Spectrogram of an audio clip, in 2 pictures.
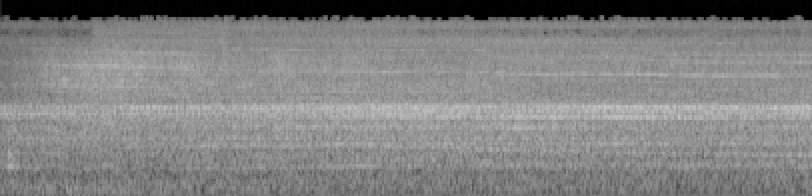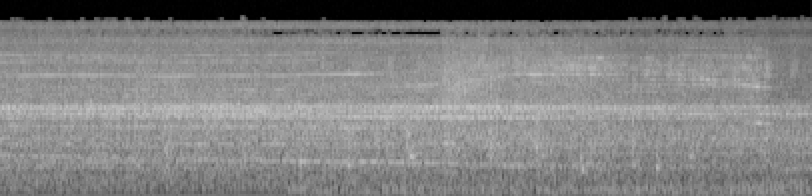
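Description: A train running on rails: a steady, even rumble with faint drawn-out high tones of wheel squeal over it.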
